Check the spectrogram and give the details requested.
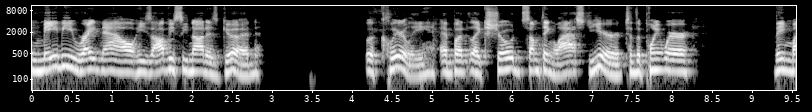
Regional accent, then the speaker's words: Philadelphia, Pennsylvania, United States; I'm from Philly

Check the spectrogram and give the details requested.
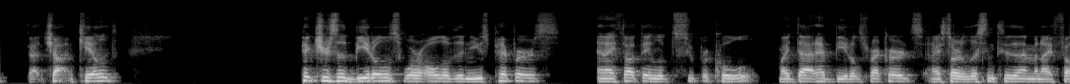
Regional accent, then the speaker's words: near Umeå, Västerbotten County, Sweden; I was born in Sweden, the very north of Sweden. It's a small town called Venice, outside of Umeå

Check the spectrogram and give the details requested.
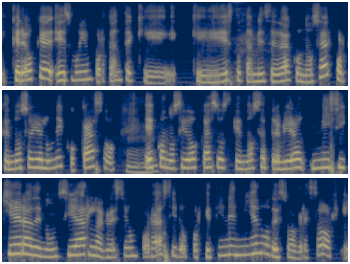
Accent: Oaxaca, Mexico; como víctima, como ciudadana, como oaxaqueña, que soy eh, muy afortunada en el sentido de, la cultura, ser de aquí

